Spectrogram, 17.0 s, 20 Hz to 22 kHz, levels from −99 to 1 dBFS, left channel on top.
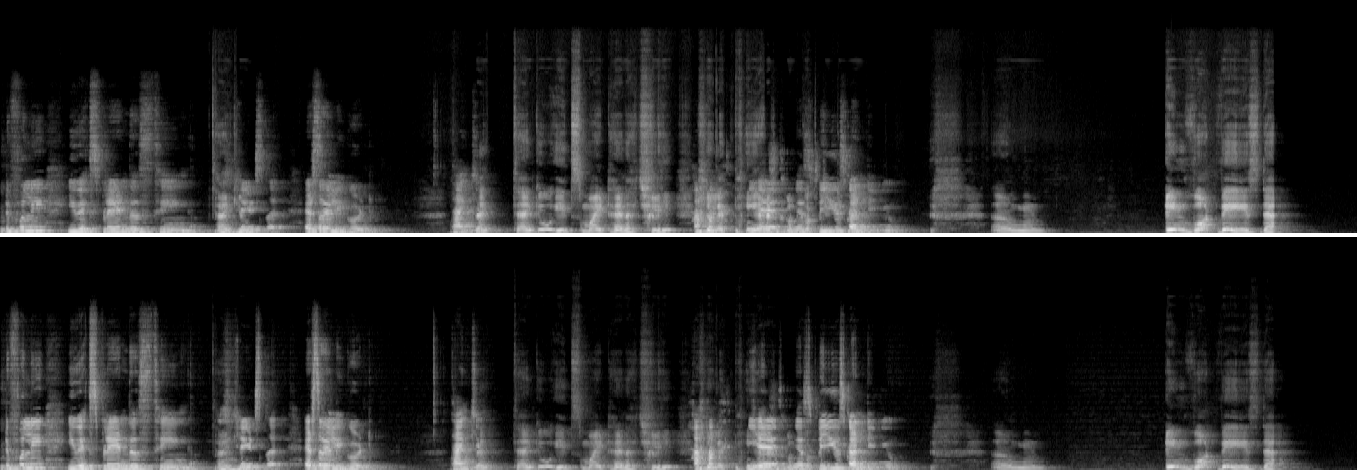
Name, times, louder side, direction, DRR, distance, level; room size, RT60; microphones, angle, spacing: voice 1, 0.0-3.5 3.8-4.7 5.6-6.0 8.7-8.8 9.3-11.2, right 2 dB, 70° right, 1.7 m, -23 dB
voice 2, 2.7-3.2 5.9-6.1 6.4-10.8 11.6-13.1 14.6-15.9, left 5 dB, 45° left, 0.4 m, -26 dB
20.0 x 7.5 x 5.4 m
head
